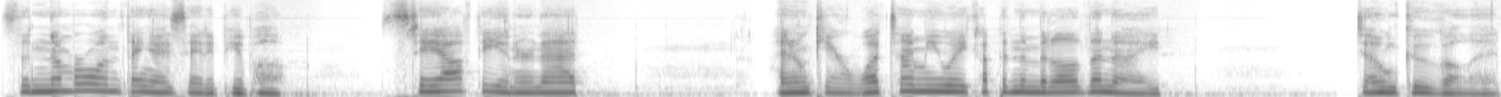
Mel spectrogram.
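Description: A quiet woman speaks very fast at a medium pitch, with a dark, mellow tone, ordinary pitch variation and long, frequent pauses. The sound is dry and close, with no echo. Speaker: former radio personality living with cancer. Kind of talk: candid interview conversation. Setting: in person recording. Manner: cannot raise voice, quiet.

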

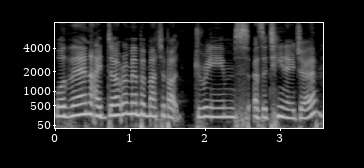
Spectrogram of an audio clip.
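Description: Speaking at a moderate pace, a woman has an American accent. Her tone is warm, dark and mellow, on a very clean recording with a silent background. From South Africa, Cape Town. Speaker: prophetic intercessor. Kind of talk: personal testimony interview. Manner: warm, reflective, laughs often.

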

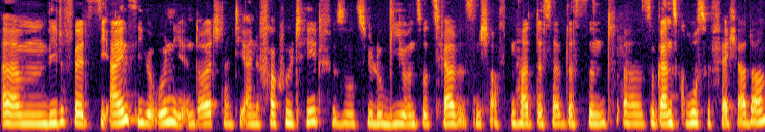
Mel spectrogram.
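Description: A woman talks at a fairly quick pace with fairly even intonation and hardly any pauses, over noticeable background noise. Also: medium pitch for a woman. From northern Germany, near Bremen. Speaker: intern at an exchange organisation. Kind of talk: interview.

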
